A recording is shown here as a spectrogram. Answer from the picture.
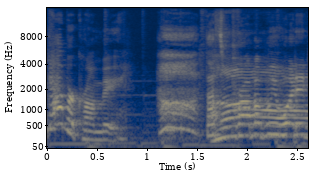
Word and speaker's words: Abercrombie: two different pronunciations yeah so it sounded like tony was going with the abercrombie like the way we would say it abercrombie but simon has perhaps it's more of the authentic pronunciation i'm not sure if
